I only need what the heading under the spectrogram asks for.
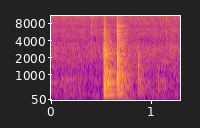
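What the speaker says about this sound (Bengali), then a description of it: "এটাকে ভালো করে এবার কষাবো মশলাটাকে," A spatula scrapes and knocks twice against a pan while a paste of onion, garlic, ginger, and dried and green chillies is stir-fried; the clatter comes in a quick, close pair of bursts, then goes quiet.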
